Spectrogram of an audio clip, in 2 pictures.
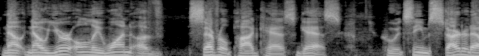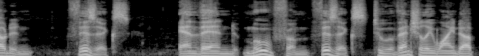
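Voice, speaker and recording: A male podcast host introduces a guest and steers the interview, listening closely and keeping it moving with brief questions and mm-hmms. His fairly low voice has a bright edge, sounding close and dry with no echo, and he takes his time.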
